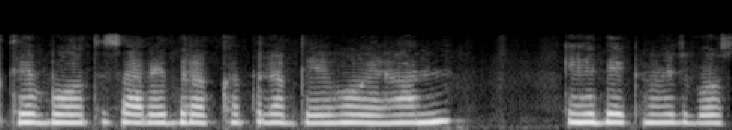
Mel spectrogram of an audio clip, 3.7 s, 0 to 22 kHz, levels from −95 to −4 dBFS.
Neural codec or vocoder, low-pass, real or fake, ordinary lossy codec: codec, 16 kHz, 4 kbps, FreqCodec, smaller model; 7.2 kHz; fake; MP3, 64 kbps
